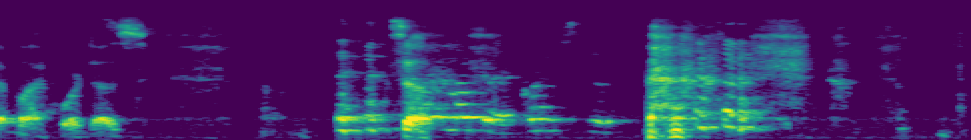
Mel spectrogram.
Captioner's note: laughs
